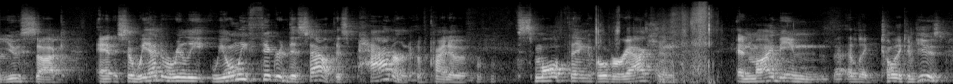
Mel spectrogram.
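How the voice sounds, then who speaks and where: A man's voice: mid-range voice, pushed and bright. A middle-aged American man chatting casually about relationships, thoughtful and a bit hesitant, with frequent fillers. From United States. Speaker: co-host. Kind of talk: casual advice chat. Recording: roomy echo.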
